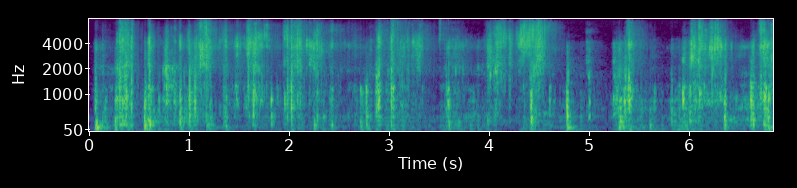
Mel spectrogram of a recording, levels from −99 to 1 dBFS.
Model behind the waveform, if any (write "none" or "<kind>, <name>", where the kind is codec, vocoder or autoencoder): vocoder, BigVGAN v2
